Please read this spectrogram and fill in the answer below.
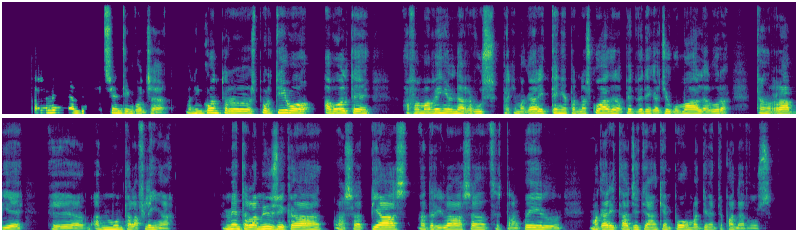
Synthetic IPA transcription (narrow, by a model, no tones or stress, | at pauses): palamɛnand̪ɛesɛnt̪iiŋkont͡ʃɛɾt̪ | liŋkont̪ɾospoɾt̪ivo | avɔlt̪e | afamavɛɲelnarvuspeɾkemaɡaɾit̪ɛŋepeɾnaskwad̪ɾapɛt̪ved̪eɡad͡ʒoɡumalaloɾa | t̪aŋrabje | ead̪munt̪alafliŋa | mɛnt̪ɾelamyzikaasat̪̚pjasad̪ɾilasat̪ɾaŋkwil | maɡaɾit̪ʰad͡ʒet̪eaŋkempɔkmad̪ivɛnt̪epaneɾvus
